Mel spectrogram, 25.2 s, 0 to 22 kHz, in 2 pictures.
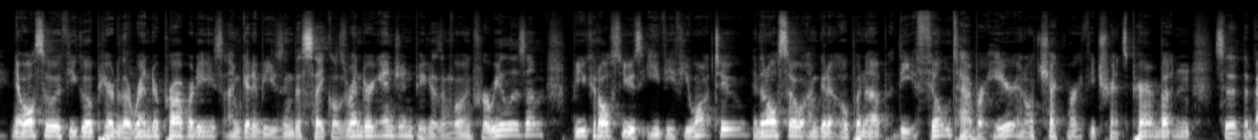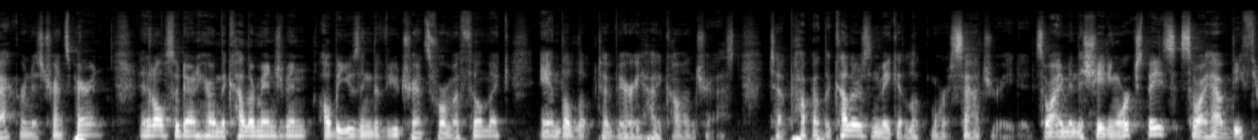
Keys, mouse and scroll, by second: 2.6-3.2 drag, 5.5 click, 7.3 click, 10.0 click, 11.6 click, 18.4 click, 21.3 click, 23.2 click, 24.3 scroll up 1, 25.0 shift+middle click.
